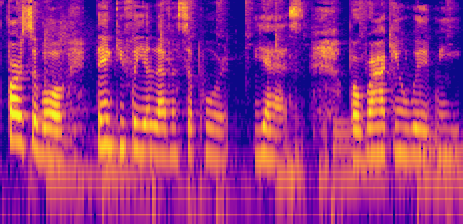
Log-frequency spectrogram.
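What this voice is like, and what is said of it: Excited, hyped-up voice. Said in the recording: “I know y'all can hear it in my voice. Like, I'm just so hyped.”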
